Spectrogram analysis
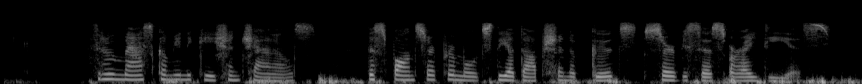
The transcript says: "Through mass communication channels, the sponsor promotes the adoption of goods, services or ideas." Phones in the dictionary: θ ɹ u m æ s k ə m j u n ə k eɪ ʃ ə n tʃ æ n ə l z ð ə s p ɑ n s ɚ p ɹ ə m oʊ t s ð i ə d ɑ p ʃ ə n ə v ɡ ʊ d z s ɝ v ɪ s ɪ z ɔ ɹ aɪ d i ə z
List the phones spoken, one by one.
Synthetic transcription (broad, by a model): θ ɹ u m æ s k ə m j u n ə k eɪ ʃ ə n tʃ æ n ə l s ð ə s p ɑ n s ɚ p ɹ ə m oʊ t s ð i ə d ɑ p ʃ ə n ə v ɡ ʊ d s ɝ v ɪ s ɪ s ɔ ɹ aɪ d i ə s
